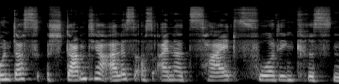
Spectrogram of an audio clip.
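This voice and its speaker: A woman at a medium pitch and a very slow pace, with noticeable background noise. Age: 50s. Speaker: podcast co-host. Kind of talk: casual chat.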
